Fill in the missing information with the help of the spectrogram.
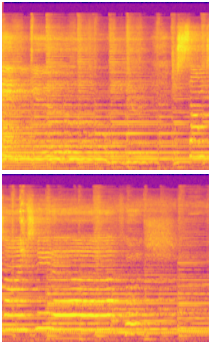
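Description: Live pop ballad: a woman sings lead with backing harmonies, accompanied by acoustic guitar and keyboard. The music fades down toward the end.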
